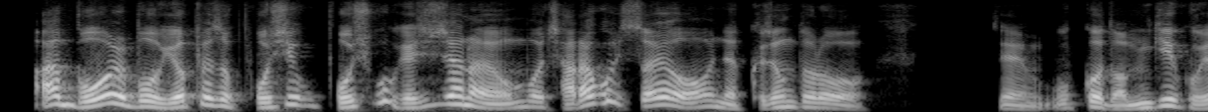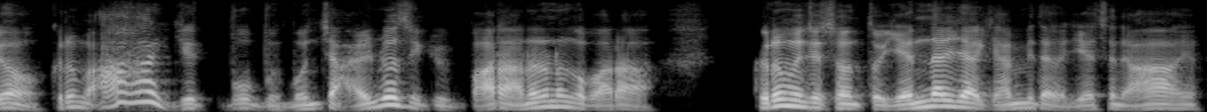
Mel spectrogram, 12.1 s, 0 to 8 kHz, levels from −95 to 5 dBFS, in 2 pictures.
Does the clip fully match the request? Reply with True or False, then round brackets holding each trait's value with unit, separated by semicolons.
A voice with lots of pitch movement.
True (7.0 semitones)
